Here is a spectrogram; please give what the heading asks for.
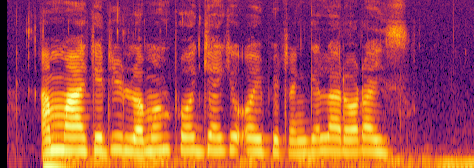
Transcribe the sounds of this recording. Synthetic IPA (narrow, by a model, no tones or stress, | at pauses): amːaketilomanpoɡakiʔoipitaŋɡelaɾoɾais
